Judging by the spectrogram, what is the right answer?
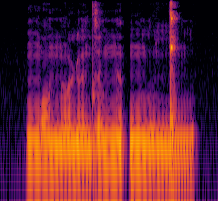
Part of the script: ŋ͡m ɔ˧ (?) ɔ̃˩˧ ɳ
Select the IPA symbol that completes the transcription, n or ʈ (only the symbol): n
